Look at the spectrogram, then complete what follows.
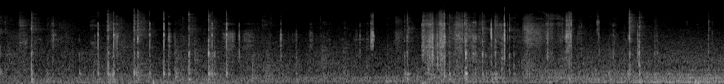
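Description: Footsteps crunching and scuffing over grit and debris on a hard floor: a string of irregular sharp crackles, with a longer scuffing patch just past halfway.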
